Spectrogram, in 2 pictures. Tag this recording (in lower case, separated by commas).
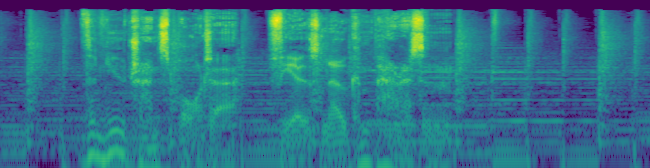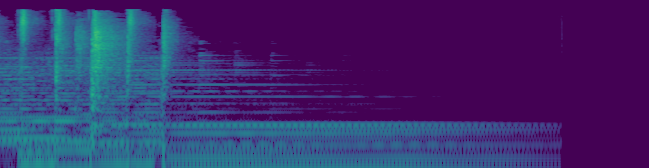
music, speech, television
